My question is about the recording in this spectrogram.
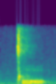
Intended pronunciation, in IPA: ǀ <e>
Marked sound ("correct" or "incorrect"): correct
